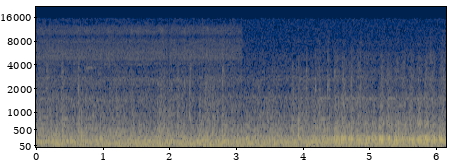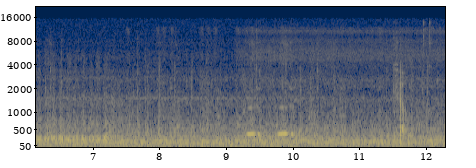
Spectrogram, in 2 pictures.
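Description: A steam locomotive rumbles along in Train Sim World 3 on the Peak Forest Railway route, a low continuous rolling drone with faint clanks, while people talk throughout.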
